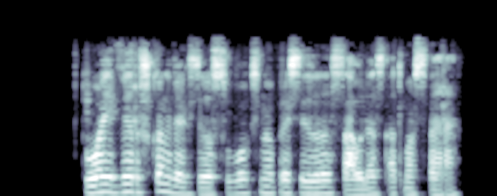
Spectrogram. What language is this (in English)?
Lithuanian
